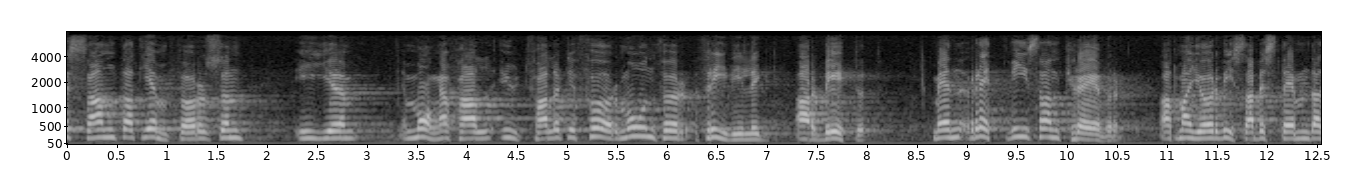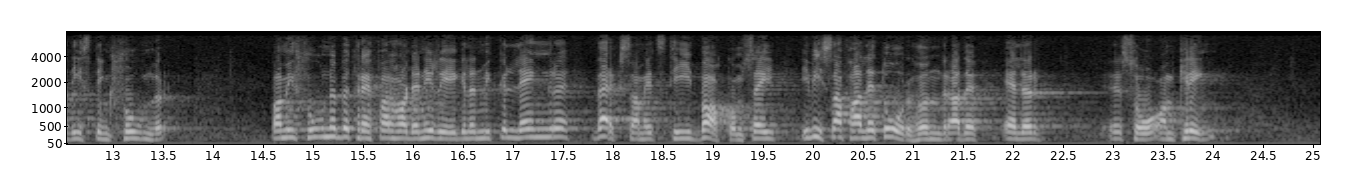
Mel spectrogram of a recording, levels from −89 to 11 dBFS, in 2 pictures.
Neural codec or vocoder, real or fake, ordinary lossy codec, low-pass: none; real; none; 7.2 kHz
